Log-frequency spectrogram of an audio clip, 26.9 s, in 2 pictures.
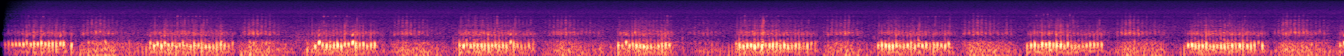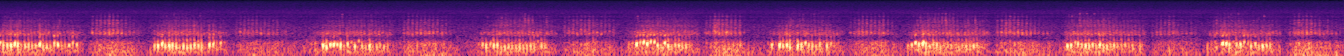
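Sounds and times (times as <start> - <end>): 
cat purring: 0.0 - 26.8.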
